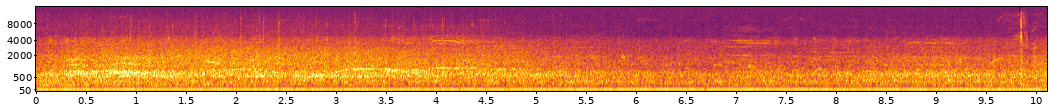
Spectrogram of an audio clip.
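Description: Faint murmur of a large theatre audience over a low steady hum, easing off slightly after the first few seconds: a muted crowd response with little clapping.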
